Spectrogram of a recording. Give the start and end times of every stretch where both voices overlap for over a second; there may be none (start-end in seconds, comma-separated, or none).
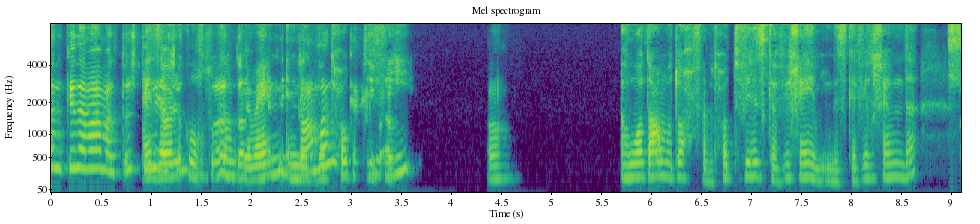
0.9-3.5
